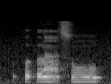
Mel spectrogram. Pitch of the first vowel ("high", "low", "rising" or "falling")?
high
